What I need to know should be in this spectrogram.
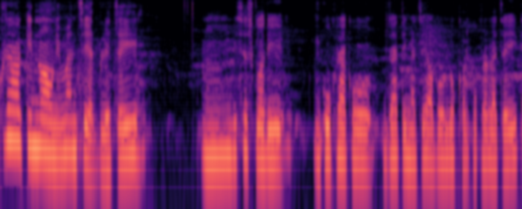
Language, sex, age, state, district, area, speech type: Nepali, female, 30-45, West Bengal, Jalpaiguri, rural, spontaneous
